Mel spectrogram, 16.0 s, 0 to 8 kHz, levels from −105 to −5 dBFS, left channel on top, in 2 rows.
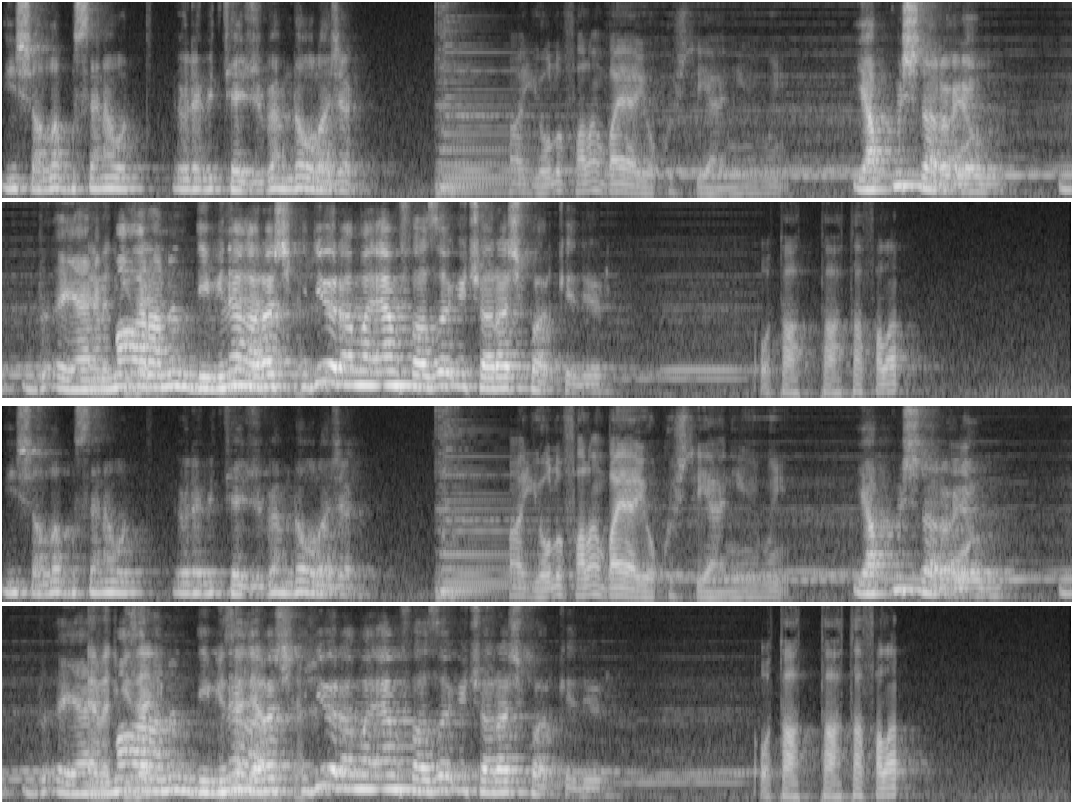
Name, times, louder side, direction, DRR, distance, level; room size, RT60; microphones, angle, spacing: voice 1, 0.0-2.7 6.4-7.6 7.9-12.6, left 3 dB, 65° left, 0.8 m, -25 dB
sound 1, 3.2-7.9, equal, 10° left, 2.0 m, -46 dB
voice 2, 3.8-5.9 7.1-7.3 8.7-9.2 9.6-10.0 13.7-14.7, right 4 dB, 25° right, 0.4 m, -32 dB
sound 2, 4.5-13.7, left 1 dB, 35° left, 2.3 m, -45 dB
23.0 x 13.5 x 2.4 m
head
